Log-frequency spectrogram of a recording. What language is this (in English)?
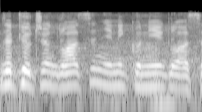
Serbian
